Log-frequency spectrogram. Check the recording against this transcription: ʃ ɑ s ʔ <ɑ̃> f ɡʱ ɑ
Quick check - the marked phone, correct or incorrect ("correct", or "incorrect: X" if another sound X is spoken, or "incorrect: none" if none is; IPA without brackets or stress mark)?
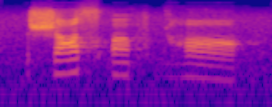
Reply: correct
